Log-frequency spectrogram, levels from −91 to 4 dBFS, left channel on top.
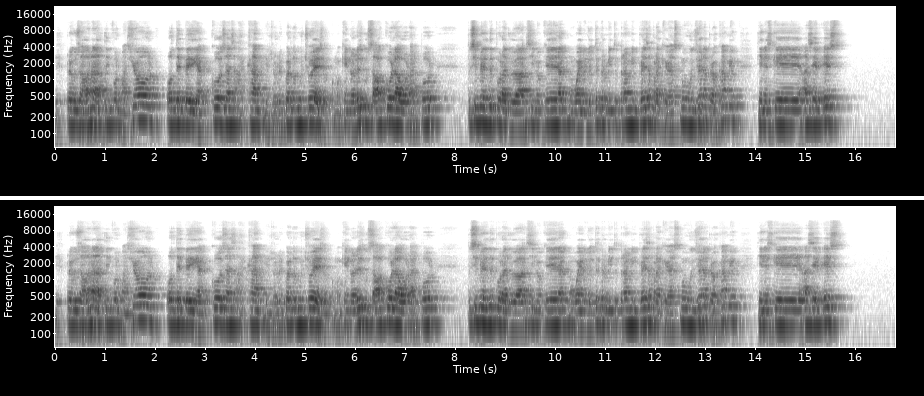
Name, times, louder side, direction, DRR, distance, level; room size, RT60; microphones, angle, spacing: voice 1, 0.0-7.6 8.3-13.6 14.1-15.7, equal, 25° left, -4 dB, 3.7 m, -25 dB
11.0 x 9.1 x 7.1 m, 0.71 s
head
